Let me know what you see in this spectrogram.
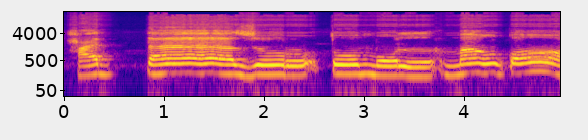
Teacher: Maqo ini fathah ketemu alif, ini dipanjangkan sepanjang 2 harokat. Bir ini ro-nya dimatikan karena waqaf, tapi sebelumnya harokat kasroh, ini dibaca takhfif atau tarkik tipis ya, dibaca tipis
